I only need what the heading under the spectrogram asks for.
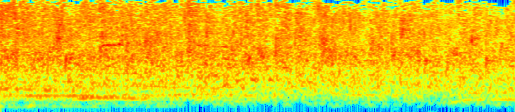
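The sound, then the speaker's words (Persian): Vigorous clapping, a dense, continuous patter of many hand claps held at a loud, even level throughout. “قشنگ دست بزن”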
